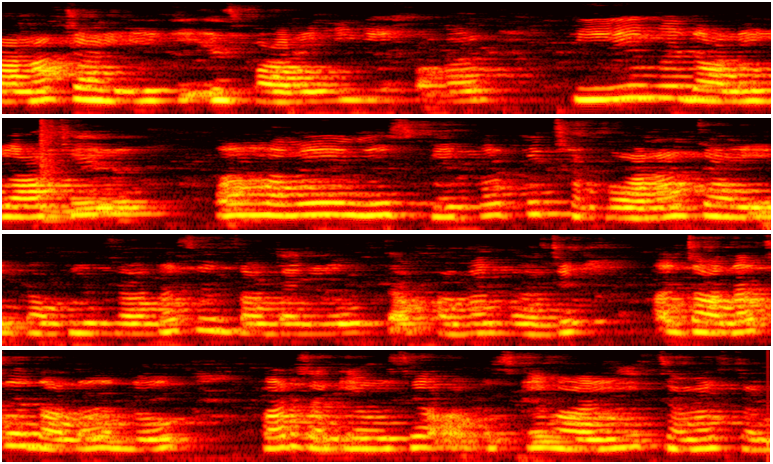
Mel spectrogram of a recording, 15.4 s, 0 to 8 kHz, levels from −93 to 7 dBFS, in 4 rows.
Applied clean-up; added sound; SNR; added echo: classical method WPE with log-MMSE.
